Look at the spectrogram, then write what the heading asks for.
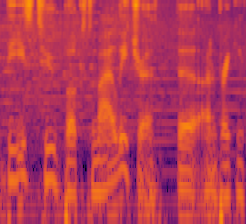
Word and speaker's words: Elytra: I can trade for one of those, and I can add these two books to my Elytra.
